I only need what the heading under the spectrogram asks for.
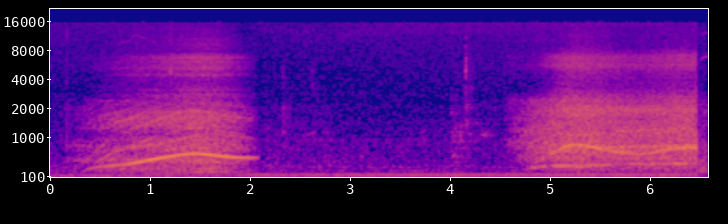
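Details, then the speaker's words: Dell R610 server after replacing the front I/O board with its faulty ambient temperature sensor: fans surge at boot, then settle to a low, quiet hum. Front fan now under 5000 rpm; normal fan speed restored. "so the system is booted up I don't know if you can hear through the mic here but it is definitely a lot quieter"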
